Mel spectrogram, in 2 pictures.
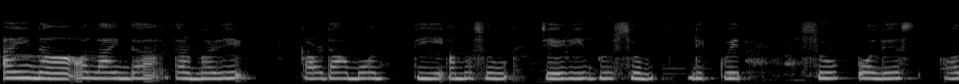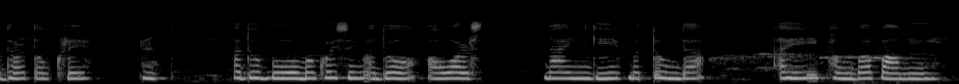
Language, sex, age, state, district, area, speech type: Manipuri, female, 30-45, Manipur, Senapati, rural, read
